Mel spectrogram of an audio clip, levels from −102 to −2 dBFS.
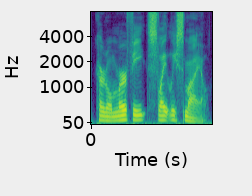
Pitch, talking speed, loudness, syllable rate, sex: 105 Hz, 130 wpm, -15 LUFS, 5.5 syllables/s, male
